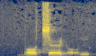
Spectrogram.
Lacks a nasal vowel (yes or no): yes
